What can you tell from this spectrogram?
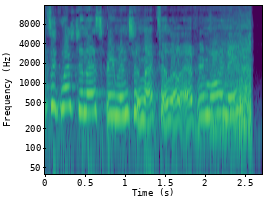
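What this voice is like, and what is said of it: Kamala Harris impression. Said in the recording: “did a great Kamala Harris impersonation ... she did a spot-on Kamala Harris impersonation”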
